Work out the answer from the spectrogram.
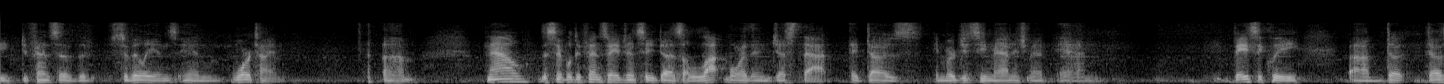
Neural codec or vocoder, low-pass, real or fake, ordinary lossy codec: codec, 16 kHz, 1.1 kbps, Voila-Tokenizer; 7.2 kHz; fake; AAC, 32 kbps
